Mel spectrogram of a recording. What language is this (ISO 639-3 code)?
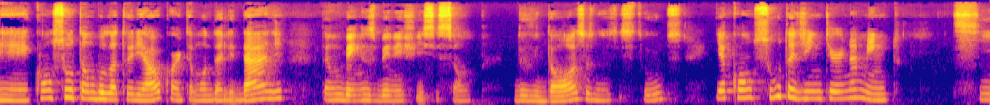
por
